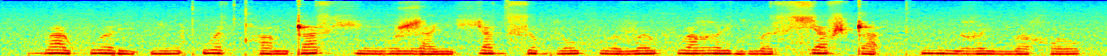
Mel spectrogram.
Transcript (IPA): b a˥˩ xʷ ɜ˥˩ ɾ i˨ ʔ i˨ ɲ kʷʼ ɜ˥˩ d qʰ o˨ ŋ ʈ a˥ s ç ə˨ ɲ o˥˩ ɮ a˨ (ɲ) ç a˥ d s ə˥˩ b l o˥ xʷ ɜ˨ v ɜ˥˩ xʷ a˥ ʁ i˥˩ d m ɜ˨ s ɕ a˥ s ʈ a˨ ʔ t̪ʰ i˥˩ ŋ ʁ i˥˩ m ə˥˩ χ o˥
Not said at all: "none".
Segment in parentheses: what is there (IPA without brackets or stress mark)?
ɲ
